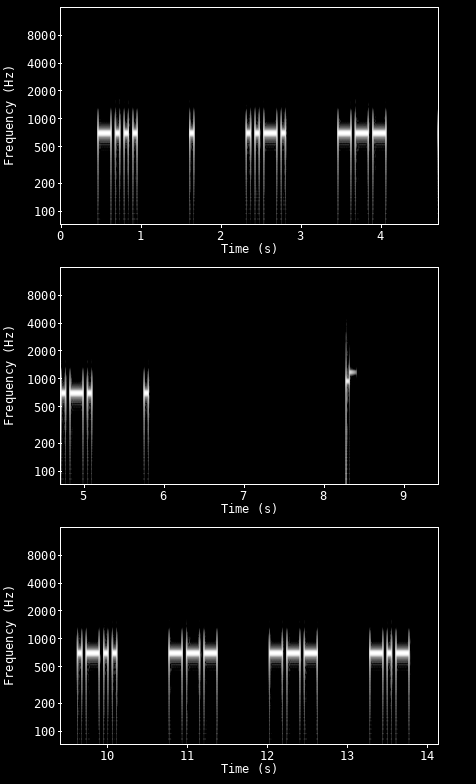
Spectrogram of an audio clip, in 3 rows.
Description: Morse code, heard as a keyed tone, about 22 wpm, spaced as for 10 wpm, 700 Hz. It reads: BEFORE LOOK
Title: 4x Character Spacing - Top 200 Words - 22wpm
